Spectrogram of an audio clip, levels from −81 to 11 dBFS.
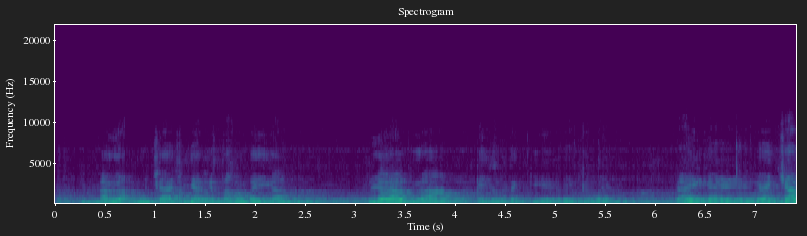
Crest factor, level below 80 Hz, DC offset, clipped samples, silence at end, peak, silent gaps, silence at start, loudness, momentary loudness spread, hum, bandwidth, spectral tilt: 16 dB; -50 dBFS; under 0.1%; under 0.1%; 0 s; -20 dBFS; none; 0 s; -37 LUFS; 10 LU; none; 13.5 kHz; -7 dB/octave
